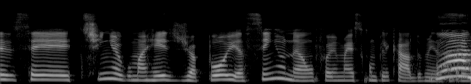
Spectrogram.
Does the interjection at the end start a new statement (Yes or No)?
Yes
